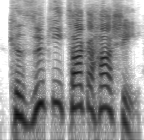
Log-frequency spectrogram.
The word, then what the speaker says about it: Kazuki Takahashi: I can't pronounce this. Kazuki Takahashi.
